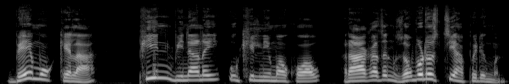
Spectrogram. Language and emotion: Bodo, angry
